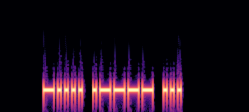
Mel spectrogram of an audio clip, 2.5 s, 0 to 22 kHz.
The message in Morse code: 61S

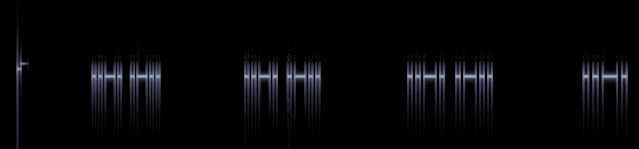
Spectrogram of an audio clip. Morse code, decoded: FL FL FL F

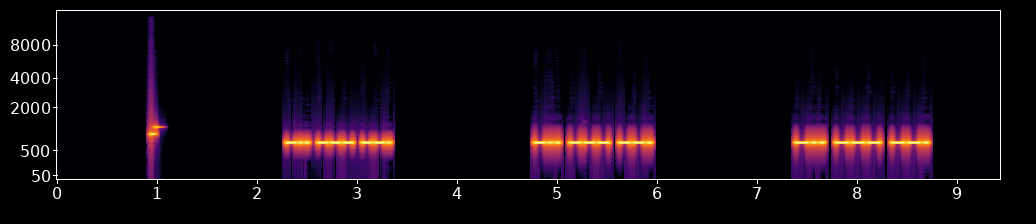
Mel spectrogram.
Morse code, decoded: DOG DOG DOG

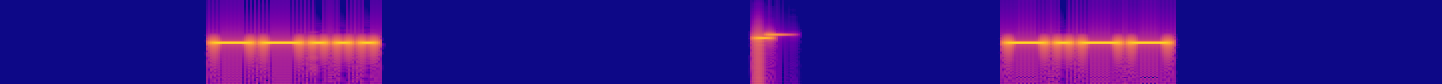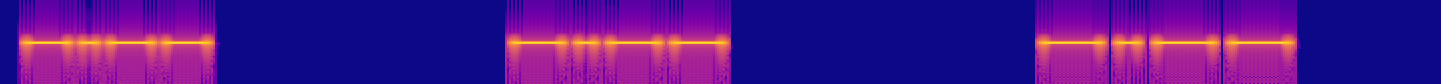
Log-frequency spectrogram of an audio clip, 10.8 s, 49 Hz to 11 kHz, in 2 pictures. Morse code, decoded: 7 YYYY

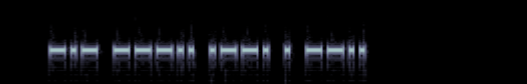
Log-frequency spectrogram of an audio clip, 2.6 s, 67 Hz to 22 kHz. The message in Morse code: K8PEZ

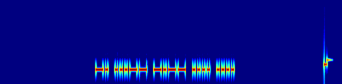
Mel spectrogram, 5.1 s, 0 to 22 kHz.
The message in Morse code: N3YHH

